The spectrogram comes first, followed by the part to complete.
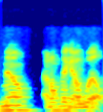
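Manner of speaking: very level, calm, flat, unbothered tone. Retelling a movie scene where the hero refuses a request: calm flat Captain America line. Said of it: "very calmly, very, very flatly just said".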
